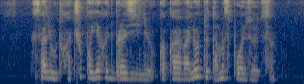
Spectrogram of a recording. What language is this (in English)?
Russian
